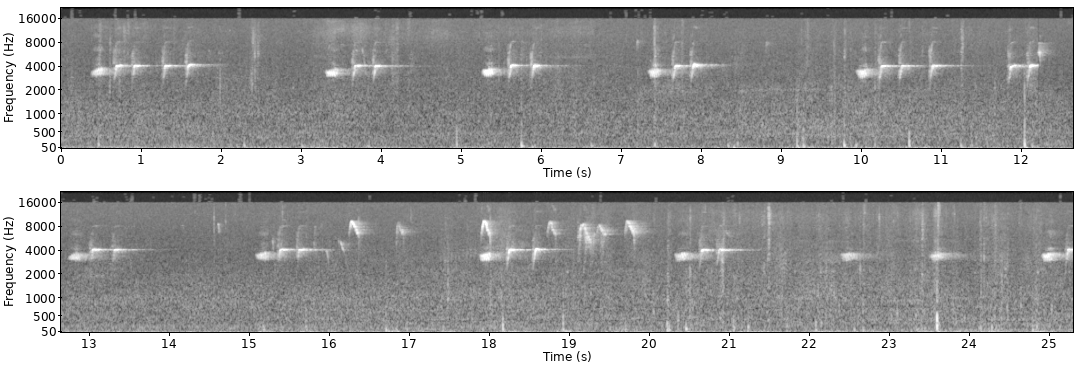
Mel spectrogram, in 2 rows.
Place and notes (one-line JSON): {"title": "Lago di poschiavo, Natur", "date": "2011-07-19 16:30:00", "description": "Vogel am Lago di Poschiavo", "latitude": "46.28", "longitude": "10.10", "altitude": "1000", "timezone": "Europe/Zurich"}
